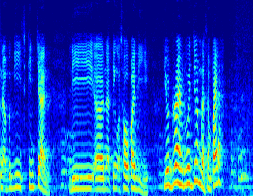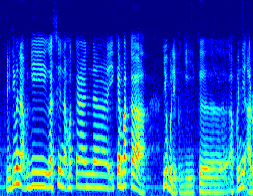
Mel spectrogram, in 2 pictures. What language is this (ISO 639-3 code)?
msa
